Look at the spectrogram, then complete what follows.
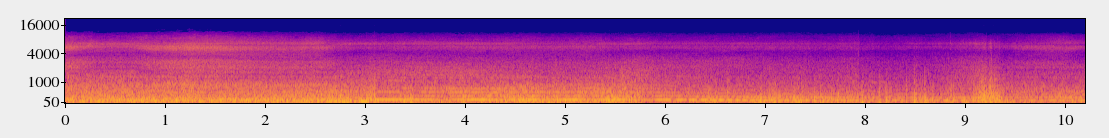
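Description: Inshore rescue hovercraft running loudly on sand, its engines and propeller fans making a steady noise whose pitch shifts a few times as it gets under way.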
